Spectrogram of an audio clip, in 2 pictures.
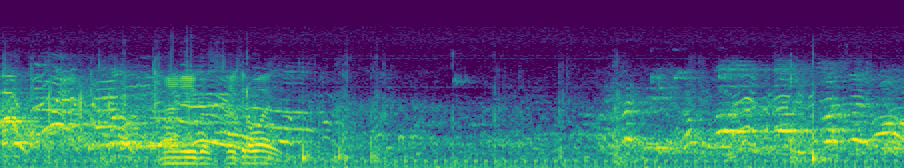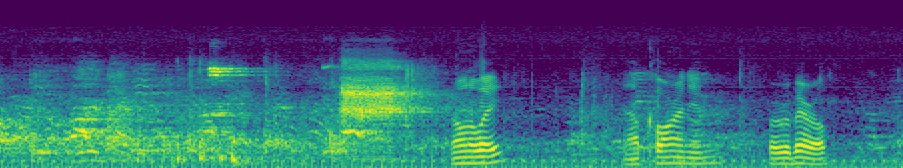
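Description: A crowd of people talk and shout in an echoing gym.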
